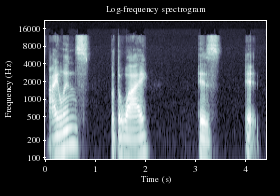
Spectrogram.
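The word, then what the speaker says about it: Ylands: it's actually still pronounced Islands but the why is it threw me off so uh but yeah if you go look it up it's why lands but it sounds but it's actually pronounced Islands uh it's basically an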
